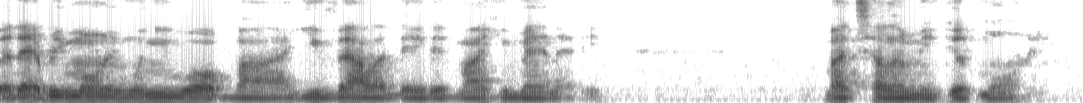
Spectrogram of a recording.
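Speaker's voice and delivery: plain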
